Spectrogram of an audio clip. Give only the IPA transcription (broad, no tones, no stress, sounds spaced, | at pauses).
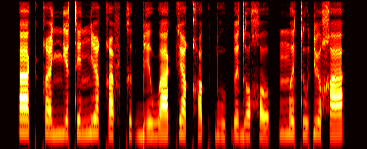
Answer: a k q i nʲ a t e n i q e f k ə ɡ͡b e w a k e qʰ o k ɓ u ɠ ə d o χ o | m ə t u ɗ y χ a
